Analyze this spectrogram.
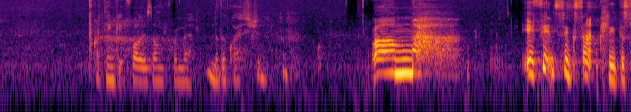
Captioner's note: laughs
